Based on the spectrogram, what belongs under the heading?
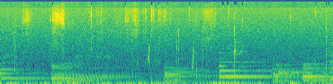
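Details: Gentle plucked guitar music with sustained low notes changing roughly every second, and no animal sounds.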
